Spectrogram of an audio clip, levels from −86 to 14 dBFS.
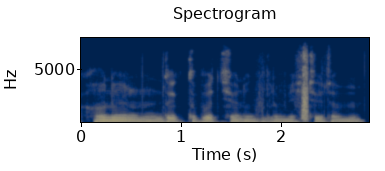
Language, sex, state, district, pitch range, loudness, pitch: Bengali, male, West Bengal, Paschim Medinipur, 110-115 Hz, -29 LUFS, 110 Hz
